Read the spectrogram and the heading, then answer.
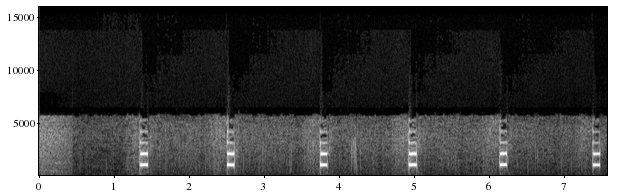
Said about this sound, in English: A small control panel slides out. Arthur watches the clock, and then he pushes a button, creating short dings or pips on the last 6 seconds of the hour.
